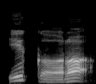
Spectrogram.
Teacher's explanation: হামজার উপরে যখন সাকিন আসে একটু ঝাটকা দিয়ে পড়তে হয়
